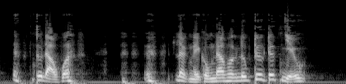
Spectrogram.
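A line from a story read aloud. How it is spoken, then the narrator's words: Screaming. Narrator (Vietnamese): Khải hét lên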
